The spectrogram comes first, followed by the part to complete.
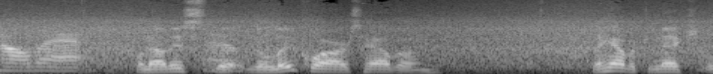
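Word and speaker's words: Lequire: And when you were talking about, I would say Lequoir, so I'm saying it wrong. How did you say their name? Well, I'm just saying it the way that I grew up here. Lequoir. Lequoir, yeah.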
